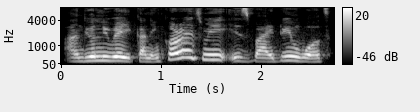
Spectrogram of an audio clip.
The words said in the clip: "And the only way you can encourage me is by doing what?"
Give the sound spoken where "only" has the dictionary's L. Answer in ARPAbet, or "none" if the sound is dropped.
L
